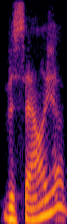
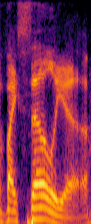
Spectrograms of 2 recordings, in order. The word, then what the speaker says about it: Visalia: neck of the woods shall we say uh visalia this is uh viselia vaselia of course yeah you say uh you say it the way keeper sutherland pronounces it and the hitch show 24.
